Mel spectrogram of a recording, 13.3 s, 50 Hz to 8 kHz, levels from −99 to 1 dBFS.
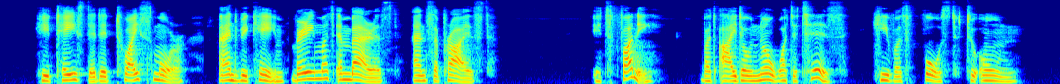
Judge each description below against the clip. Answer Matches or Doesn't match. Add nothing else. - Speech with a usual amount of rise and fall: Matches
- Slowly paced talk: Matches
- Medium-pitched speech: Matches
